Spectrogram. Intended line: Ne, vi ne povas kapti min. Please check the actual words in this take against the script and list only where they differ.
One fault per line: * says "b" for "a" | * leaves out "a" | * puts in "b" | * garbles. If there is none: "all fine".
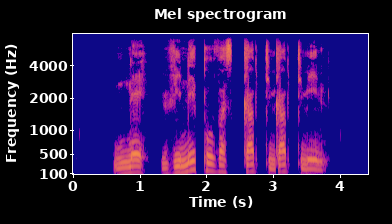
* puts in "kapti"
